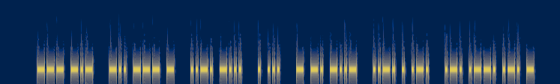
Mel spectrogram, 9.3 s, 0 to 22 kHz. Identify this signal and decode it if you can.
Morse code, heard as a keyed tone, about 30 wpm, 700 Hz. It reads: OK DOT FB ES TNX FER RPRT
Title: Practice QSO - Exchange 2 - Info - 30wpm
